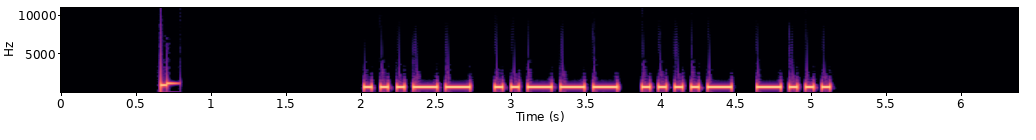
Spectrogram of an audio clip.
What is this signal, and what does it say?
Morse code, heard as a keyed tone, about 22 wpm, 700 Hz. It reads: 324B
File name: practice / 22wpm / Four Letter-Number Combinations - 22wpm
